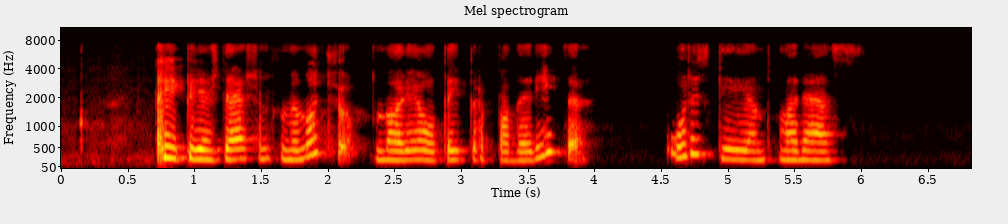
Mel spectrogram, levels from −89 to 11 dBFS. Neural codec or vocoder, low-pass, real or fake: codec, 16 kHz, 4 kbps, FreqCodec, smaller model; 7.2 kHz; fake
